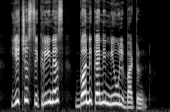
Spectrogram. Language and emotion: Kashmiri, neutral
